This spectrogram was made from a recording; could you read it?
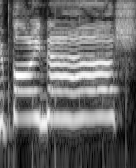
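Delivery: high, full-throated yell with a name drawn out. Playing a character setting off a bomb in a role-play, yelling. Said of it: "I'm yelling".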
